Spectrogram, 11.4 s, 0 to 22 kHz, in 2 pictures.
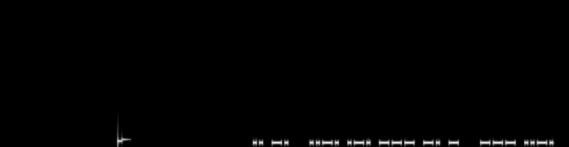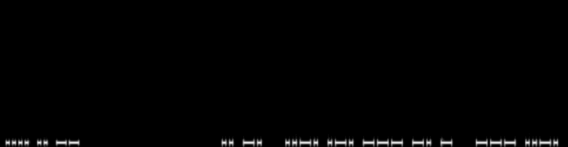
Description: Morse code, heard as a keyed tone, about 33 wpm, 700 Hz. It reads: IN FRONT OF HIM IN FRONT OF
